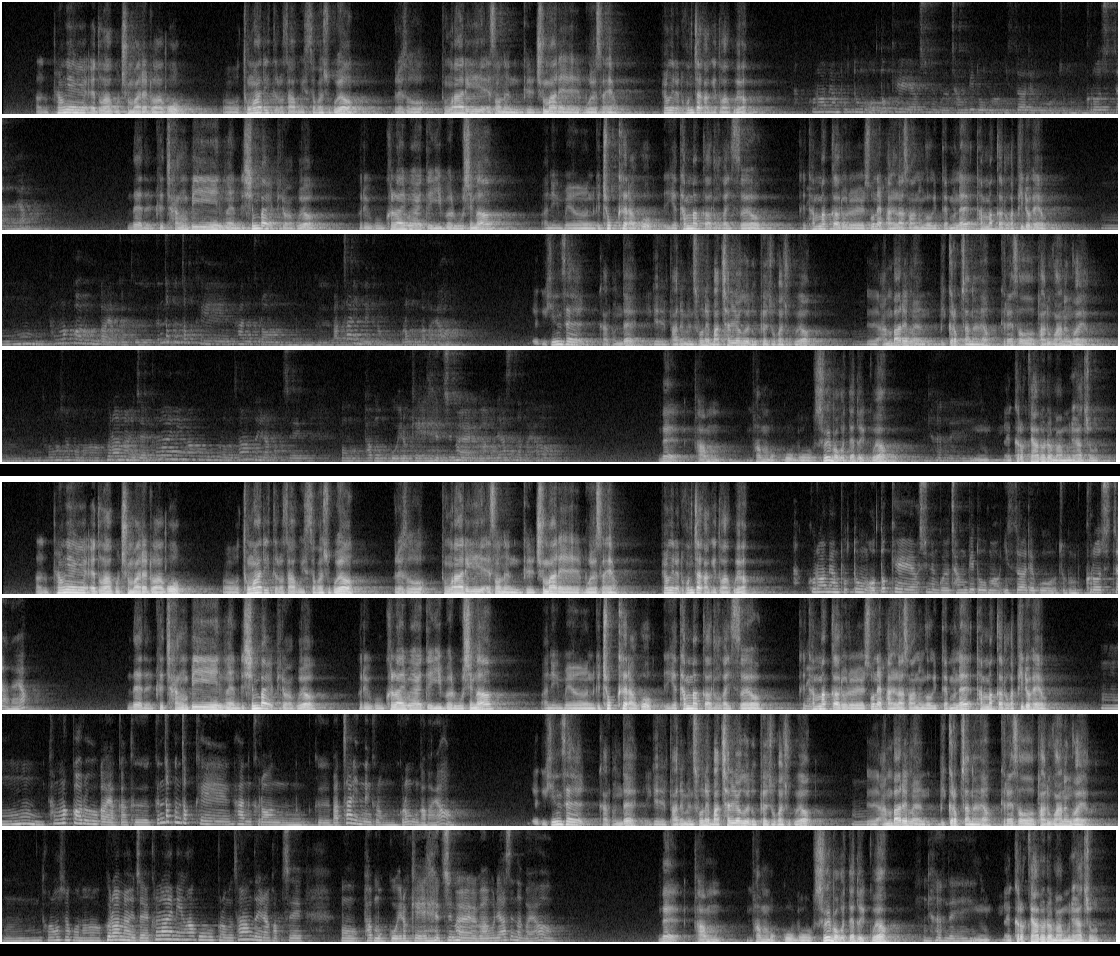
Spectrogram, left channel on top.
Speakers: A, on the right; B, on the right.
A: 아, 평일에도 하고 주말에도 하고 어, 동아리 들어서 하고 있어가지고요. 그래서
B: 음,
A: 동아리에서는 그 주말에 모여서 해요. 평일에도 혼자 가기도 하고요.
B: 그러면 보통 어떻게 하시는 거예요? 장비도 막 있어야 되고 좀 그러시지 않아요?
A: 네네, 그 장비는 그 신발 필요하고요. 그리고 클라이밍 할 때 입을 옷이나 아니면 그 초크라고 이게 탄막가루가 있어요. 그
B: 네.
A: 탄막가루를 손에 발라서 하는 거기 때문에 탄막가루가 필요해요.
B: 음, 탄막가루가 약간 그 끈적끈적한 그런 그 마찰 있는 그런 그런 건가 봐요.
A: 그 흰색 가루인데 이게 바르면 손의 마찰력을 높여줘가지고요.
B: 음.
A: 그 안 바르면 미끄럽잖아요. 그래서 바르고 하는 거예요.
B: 음, 그러시구나. 그러면 이제 클라이밍 하고, 그러면 사람들이랑 같이, 어, 밥 먹고, 이렇게 <laughs> 주말 마무리 하시나 봐요.
A: 근데 밤, 밥 먹고 뭐 술 먹을 때도 있고요.
B: <laughs> 네.
A: 음, 네, 그렇게 하루를 마무리하죠.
